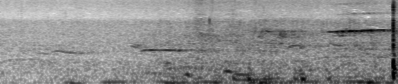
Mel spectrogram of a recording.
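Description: A woman claps her hands softly.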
